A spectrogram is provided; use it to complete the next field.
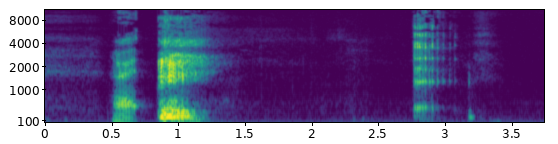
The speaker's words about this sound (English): I'd have to blow it first and then burp into it.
